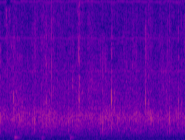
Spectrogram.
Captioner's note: applause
